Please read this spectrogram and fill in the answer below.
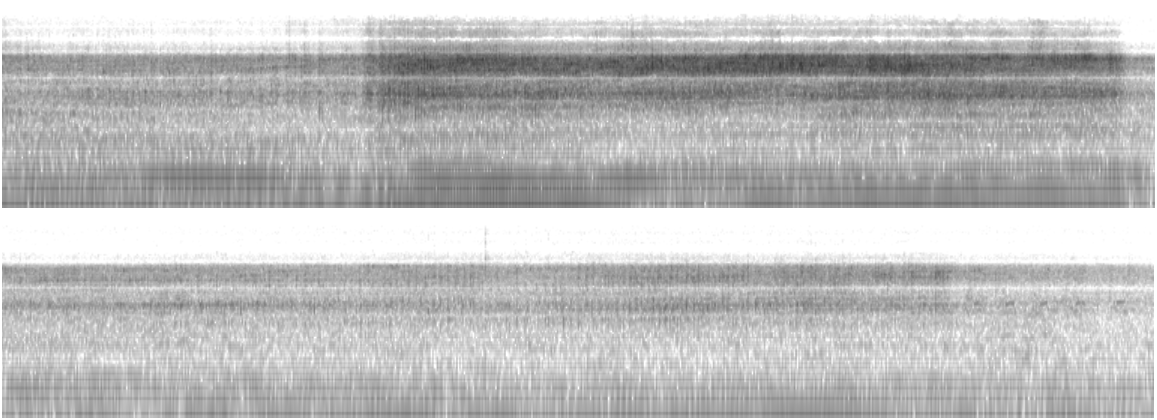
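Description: GM Futurliner's engine pulling away at low speed: a steady low engine note that steps up in pitch about five seconds in and turns louder and harsher. About fifteen seconds in it drops back sharply to a fainter low rumble as the vehicle moves off.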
